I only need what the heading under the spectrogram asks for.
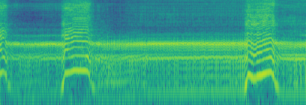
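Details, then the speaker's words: RC truggy nitro engine with the low-speed needle set too lean, later richened about half a turn; high buzz bogs and stumbles on blips, pitch sagging before recovering. "It's too lean, right? It needs to be richened up a little bit."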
